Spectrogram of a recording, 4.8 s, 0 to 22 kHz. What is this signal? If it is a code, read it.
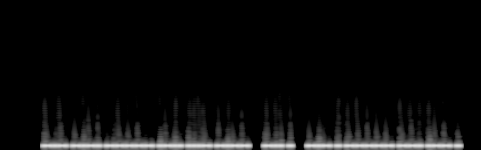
Morse code, heard as a keyed tone, about 46 wpm, 700 Hz. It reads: KC0LVY DE KE0GWE
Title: USA Callsign DE Callsign 50wpm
